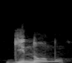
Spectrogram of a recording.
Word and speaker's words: gnomo: Gnomo. O G é mudo.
